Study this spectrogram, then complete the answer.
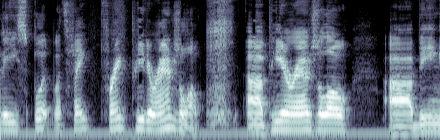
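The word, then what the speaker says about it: Pietrangelo: stanley cup 91-92 and it is peter angelo even though his relative pronounces a petrangelo and plays for the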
